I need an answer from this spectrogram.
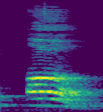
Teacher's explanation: तो अ जब बोलेंगे तो यहां से आवाज आ रही है, कहां से? कंठ से।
